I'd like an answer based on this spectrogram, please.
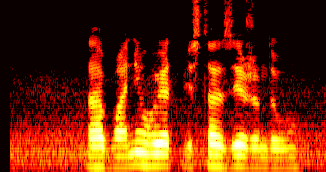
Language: Pashto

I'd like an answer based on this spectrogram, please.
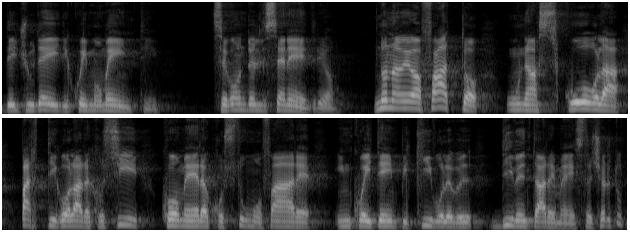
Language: Italian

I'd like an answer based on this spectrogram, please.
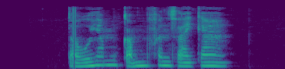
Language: Cantonese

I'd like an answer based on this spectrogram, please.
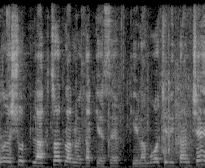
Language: Hebrew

